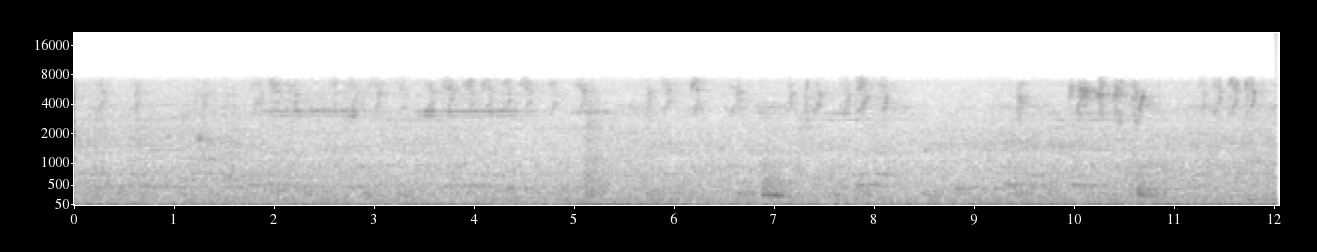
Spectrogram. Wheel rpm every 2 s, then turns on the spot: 0, 0, 0, 0, 0, 0.
none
